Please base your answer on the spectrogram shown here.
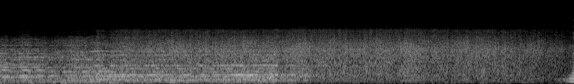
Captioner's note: music ends, applause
